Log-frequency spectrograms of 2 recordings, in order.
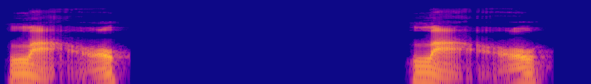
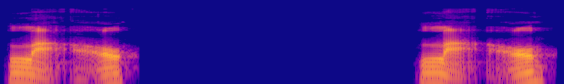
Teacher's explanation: o terceiro tom é o mais grave o mais baixo de todos e é o único que faz uma curva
